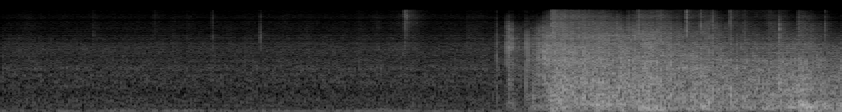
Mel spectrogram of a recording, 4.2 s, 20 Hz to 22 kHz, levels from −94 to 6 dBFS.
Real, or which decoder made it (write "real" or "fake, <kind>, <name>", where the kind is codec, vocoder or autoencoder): fake, autoencoder, DAC-VAE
